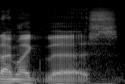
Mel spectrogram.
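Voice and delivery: low creaky vocal fry. Shown as a demonstration. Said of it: "I need to stop speaking with vocal fry".

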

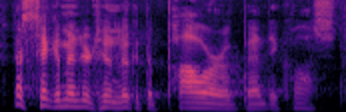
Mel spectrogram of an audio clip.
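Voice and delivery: ordinary delivery

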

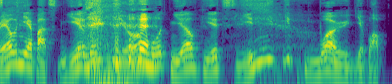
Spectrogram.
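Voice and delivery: garbled reversed-tape gibberish; mock backwards speech. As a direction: babble as if the words run backwards.

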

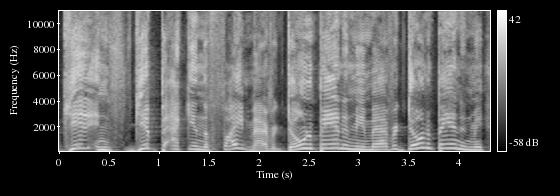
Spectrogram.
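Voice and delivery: high, pleading yell. Retold or imitated. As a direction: shout it up high, begging not to be left. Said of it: "Ice is yelling at him".

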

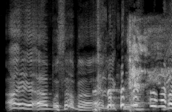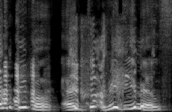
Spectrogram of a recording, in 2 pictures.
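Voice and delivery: high, slow, old lady impression of a friend. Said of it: "I wanna hear an Osama impression now".

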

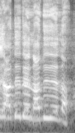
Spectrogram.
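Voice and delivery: high, loud insisting; mock conductor insisting loudly; conductor's insistence. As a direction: shout back the fare. Conductor's reply in retold haggle.

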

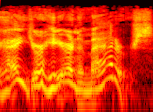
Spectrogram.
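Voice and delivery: high-pitched, eager greeting; enthusiastic welcome. Acted. Host treating a visitor as if they matter, enthusiastic. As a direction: lift the pitch high to make them feel they count. Models how to greet each other.

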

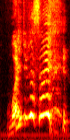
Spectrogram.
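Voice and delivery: very high, slow, laughing squeal; mock disbelief. Hearing family say hot dog oddly, squealing laughing disbelief.

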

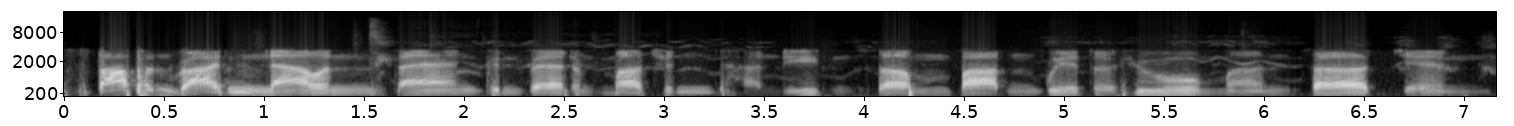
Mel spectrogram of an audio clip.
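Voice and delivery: mock Swedish accent. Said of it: "let's hear the Swedish Spice Girls".

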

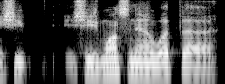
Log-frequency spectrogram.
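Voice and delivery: ordinary talk

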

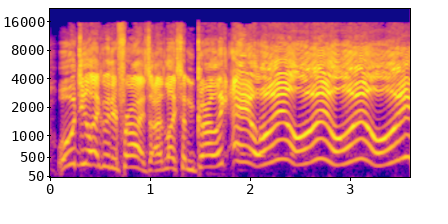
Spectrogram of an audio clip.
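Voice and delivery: high, loud goofy "oi"; mock silly character. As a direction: ham it up. Silly restaurant skit.

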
